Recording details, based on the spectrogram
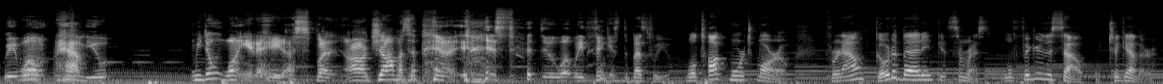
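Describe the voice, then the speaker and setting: A performer reading a concerned, apologetic cartoon parent in a fan dub, measured and consoling. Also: medium pitch, animated, vocal fry, sharp tone, soft background music. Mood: sorry, firm.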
